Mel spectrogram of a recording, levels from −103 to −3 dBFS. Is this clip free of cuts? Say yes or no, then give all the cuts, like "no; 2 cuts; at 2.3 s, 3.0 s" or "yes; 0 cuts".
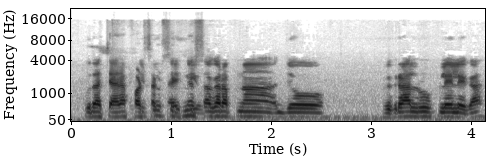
no; 1 cut; at 1.0 s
